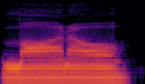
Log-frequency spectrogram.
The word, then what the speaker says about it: Maono: I know Maono is pronounced mono. I'll never pronounce it mono.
